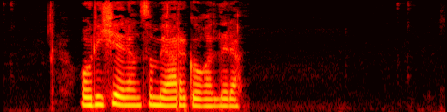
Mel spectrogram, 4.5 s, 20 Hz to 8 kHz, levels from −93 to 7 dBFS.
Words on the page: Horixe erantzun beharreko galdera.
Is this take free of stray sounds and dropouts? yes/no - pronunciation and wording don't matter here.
yes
